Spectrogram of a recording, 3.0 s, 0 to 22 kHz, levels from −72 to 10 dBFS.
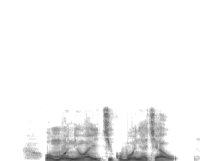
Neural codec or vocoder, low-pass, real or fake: none; 7.2 kHz; real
